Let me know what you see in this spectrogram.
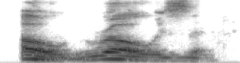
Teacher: La E al final no suena, pero nos le traslada un sonido largo a esa vocal que está antes de la S. O, rose. Y nótese que la S es vibrante en este caso. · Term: sonido largo para la O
